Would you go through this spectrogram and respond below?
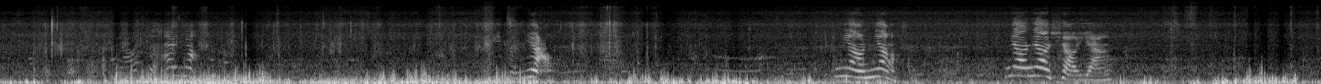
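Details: Pippo, a little goat kid, lets out several quavering, wavering bleats in quick succession toward the end, while people talk and laugh loudly nearby outdoors with some wind rumble.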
